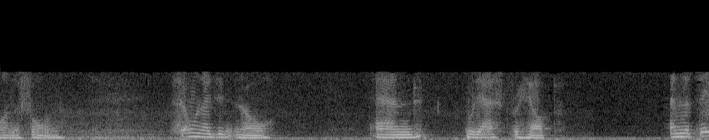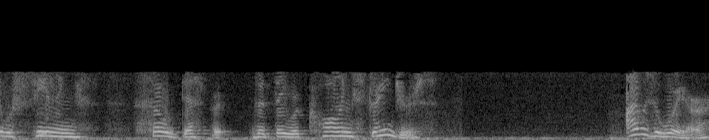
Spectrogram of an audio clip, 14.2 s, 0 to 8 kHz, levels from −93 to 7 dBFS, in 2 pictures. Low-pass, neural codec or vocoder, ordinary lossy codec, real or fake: 7.2 kHz; none; AAC, 16 kbps; real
